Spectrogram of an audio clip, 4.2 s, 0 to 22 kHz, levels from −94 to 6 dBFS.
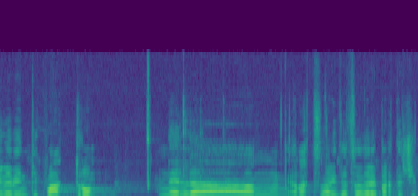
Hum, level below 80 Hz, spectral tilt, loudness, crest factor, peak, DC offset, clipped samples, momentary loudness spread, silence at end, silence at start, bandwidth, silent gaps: none; -70 dBFS; -2 dB/octave; -25 LUFS; 20 dB; -4 dBFS; under 0.1%; under 0.1%; 13 LU; 0 s; 0 s; 16 kHz; none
